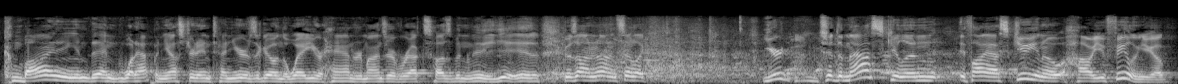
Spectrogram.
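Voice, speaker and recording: Animated man teaching a live seminar. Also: on the high side, moderate pace, noisy background. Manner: animated, acts out quotes, asks the audience questions. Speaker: workshop teacher. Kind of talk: live seminar talk to an audience.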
